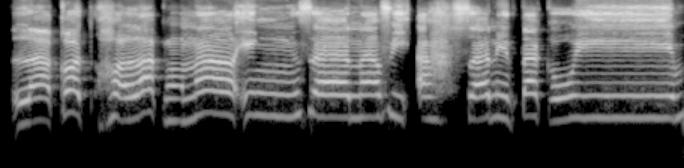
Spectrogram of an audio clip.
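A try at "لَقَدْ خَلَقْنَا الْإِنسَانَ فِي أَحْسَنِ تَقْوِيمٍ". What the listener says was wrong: Nah, fi ahsani taqwim kita panjangkan ya, Bu. Laqad khalaqnal insana fi. Nah, panjang tuh. Fi ahsani taqwim.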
